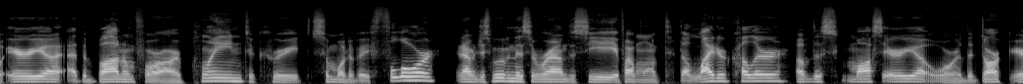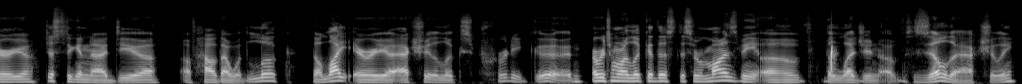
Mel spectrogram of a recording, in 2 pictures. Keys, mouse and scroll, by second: 2.0 click, 2.8 click, 3.7 click, 5.1 click, 6.3-6.8 scroll up 1, 6.8 click, 8.3 click, 8.9 click, 9.9 click, 10.8 click, 11.4 click, 12.1 click, 13.0-14.2 middle drag, 14.4-15.8 scroll up 2, 15.8 click, 16.4 click, 19.0-19.4 scroll down 2, 19.7 scroll up 1, 20.0-20.4 middle drag.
